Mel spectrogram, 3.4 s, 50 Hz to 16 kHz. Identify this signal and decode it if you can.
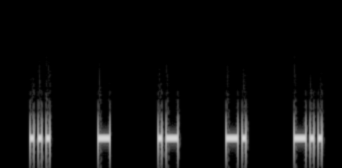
Morse code, heard as a keyed tone, about 31 wpm, spaced as for 14 wpm, 700 Hz. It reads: STAND
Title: 4x Character Spacing - Top 500 Words - 30wpm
